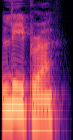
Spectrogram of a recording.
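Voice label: "libra", British English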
